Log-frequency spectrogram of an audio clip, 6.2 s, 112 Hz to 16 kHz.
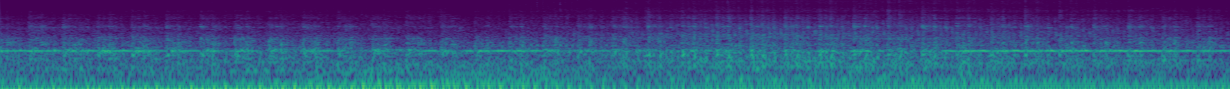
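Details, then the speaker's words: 1994 Peterbilt with old Caterpillar diesel (electronic E version, not B) at an auction yard, decent oil pressure: deep, steady idle around two and a half firings a second, even clatter, no misses or knocks; healthy. "God, it still sounds good though. You can't beat these old cats."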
